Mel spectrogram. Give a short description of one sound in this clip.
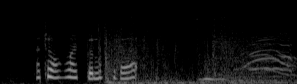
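A wall bursts apart with a loud crash.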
